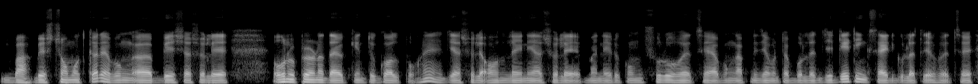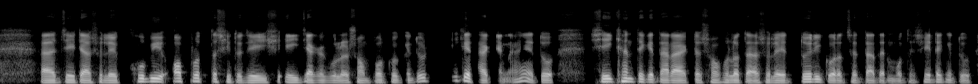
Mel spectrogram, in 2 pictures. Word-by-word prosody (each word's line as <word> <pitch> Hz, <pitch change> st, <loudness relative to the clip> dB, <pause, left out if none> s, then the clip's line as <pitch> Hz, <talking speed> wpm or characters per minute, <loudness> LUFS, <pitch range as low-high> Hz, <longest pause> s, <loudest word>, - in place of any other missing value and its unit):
বাহ! 95 Hz, -2 st, +3 dB
বেশ 100 Hz, -, +3 dB
চমৎকার 105 Hz, +6 st, +1 dB
এবং 100 Hz, 0 st, -1 dB, 0.2 s
আ -, -, +5 dB, 0.2 s
বেশ 95 Hz, -1 st, +2 dB
আসলে 95 Hz, 0 st, -1 dB, 0.6 s
অনুপ্রেরণাদায়ক 105 Hz, -7 st, +4 dB
কিন্তু 95 Hz, -1 st, -4 dB
গল্প, 90 Hz, -3 st, 0 dB, 0.2 s
হ্যাঁ, 140 Hz, -6 st, -1 dB
যে, -, -, -1 dB
আসলে 95 Hz, +1 st, -3 dB
অনলাইন 95 Hz, -1 st, -2 dB, 0.2 s
আসলে 90 Hz, 0 st, -2 dB, 0.2 s
মানে 90 Hz, -1 st, -4 dB
এরকম 90 Hz, +2 st, -7 dB, 0.2 s
শুরু 100 Hz, -1 st, 0 dB
হয়েছে 90 Hz, 0 st, -2 dB
এবং 90 Hz, +2 st, -8 dB
আপনি 95 Hz, -, -10 dB
যেমনটা 90 Hz, -1 st, -3 dB
বললেন, 90 Hz, 0 st, -2 dB
যে, 100 Hz, -, -1 dB
ডেটিং 125 Hz, -1 st, +3 dB
সাইট 90 Hz, -2 st, +4 dB
গুলাতে 85 Hz, -1 st, -2 dB
হয়েছে। 95 Hz, -2 st, -4 dB, 0.6 s
আ -, -, +7 dB, 0.2 s
যেইটা 100 Hz, -1 st, +3 dB
আসলে 95 Hz, +1 st, 0 dB, 0.2 s
খুবই 140 Hz, 0 st, +4 dB, 0.2 s
অপ্রত্যাশিত 135 Hz, -8 st, -1 dB
যে, 100 Hz, -, +2 dB
এইস 95 Hz, -1 st, -2 dB, 0.2 s
এই 105 Hz, -, +4 dB
জায়গাগুলোর 95 Hz, -1 st, +1 dB
সম্পর্ক 90 Hz, +2 st, -2 dB, 0.2 s
কিন্তু 100 Hz, +9 st, -2 dB, 0.3 s
টিকে 175 Hz, -4 st, +4 dB
থাকে 95 Hz, -4 st, 0 dB
না। -, -, -7 dB
হ্যাঁ? -, -, 0 dB
তো -, -, +3 dB, 0.5 s
সেখান 135 Hz, +2 st, +5 dB
থেকে 115 Hz, -2 st, +3 dB
তারা 100 Hz, -1 st, +5 dB
একটা 95 Hz, -, -3 dB
সফলতা 100 Hz, -2 st, +1 dB
আসলে 95 Hz, +1 st, 0 dB, 0.2 s
তৈরি 120 Hz, 0 st, +5 dB
করেছে -, -, +1 dB
তাদের -, -, 0 dB
মধ্যে। 90 Hz, +3 st, -8 dB
সেটা 110 Hz, -1 st, 0 dB
কিন্তু 100 Hz, -, -5 dB
95 Hz, 170 wpm, -24 LUFS, 90-105 Hz, 0.6 s, আ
